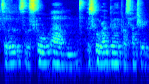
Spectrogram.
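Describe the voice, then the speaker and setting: A man's voice: medium pitch, little pitch movement, a little fast. A man with a New Zealand accent, interviewing in an informal, matey way like a chat between friends. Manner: informal, matey, often saying bro. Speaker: podcast interviewer. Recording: roomy echo, distant mic, faint noise.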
